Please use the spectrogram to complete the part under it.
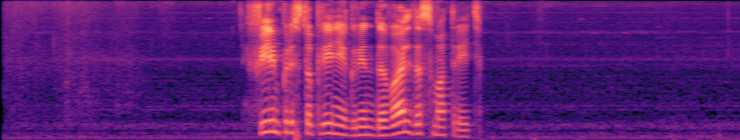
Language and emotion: Russian, neutral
